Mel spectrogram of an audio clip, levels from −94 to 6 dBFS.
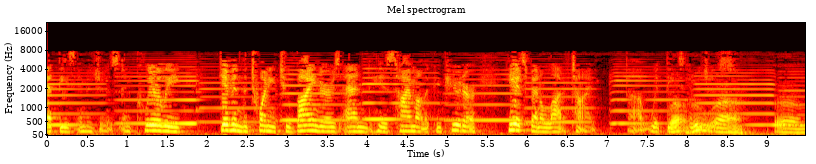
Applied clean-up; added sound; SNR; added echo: none; Bowed string instrument; 9 dB; none.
